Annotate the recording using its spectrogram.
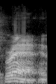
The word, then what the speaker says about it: Grant: My name's Chris Grant, and it rhymes with Chris Plant.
